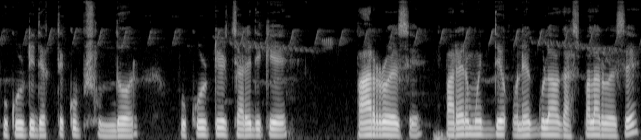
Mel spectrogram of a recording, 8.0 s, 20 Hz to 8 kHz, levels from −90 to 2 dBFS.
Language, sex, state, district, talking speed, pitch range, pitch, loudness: Bengali, male, Assam, Hailakandi, 95 wpm, 125-140 Hz, 135 Hz, -19 LUFS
